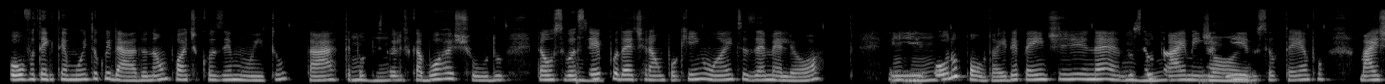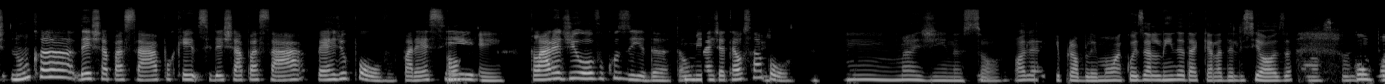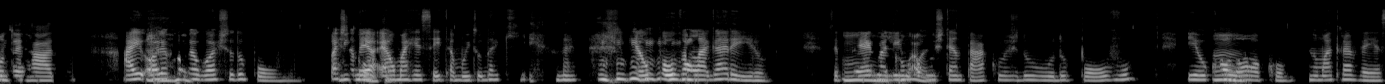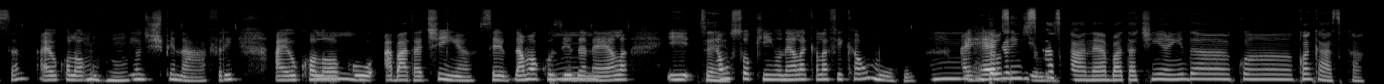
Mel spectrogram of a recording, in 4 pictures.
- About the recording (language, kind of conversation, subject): Portuguese, podcast, Como foi a sua primeira vez provando uma comida típica?
- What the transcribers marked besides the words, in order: in English: "timing"; laugh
